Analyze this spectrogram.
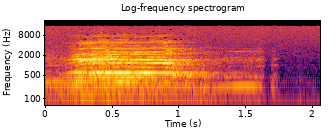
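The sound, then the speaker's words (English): People at a Bible lesson voice an imitation of a cow's moo together: one sustained, droning hum that holds, tails off and then cuts to silence. “When you get there, say moo.”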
